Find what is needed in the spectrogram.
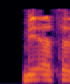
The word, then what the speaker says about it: مائة: هذه الألف تكتب ولا تنطق. مائة إلا واحدا من أحصاها دخل الجنة.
